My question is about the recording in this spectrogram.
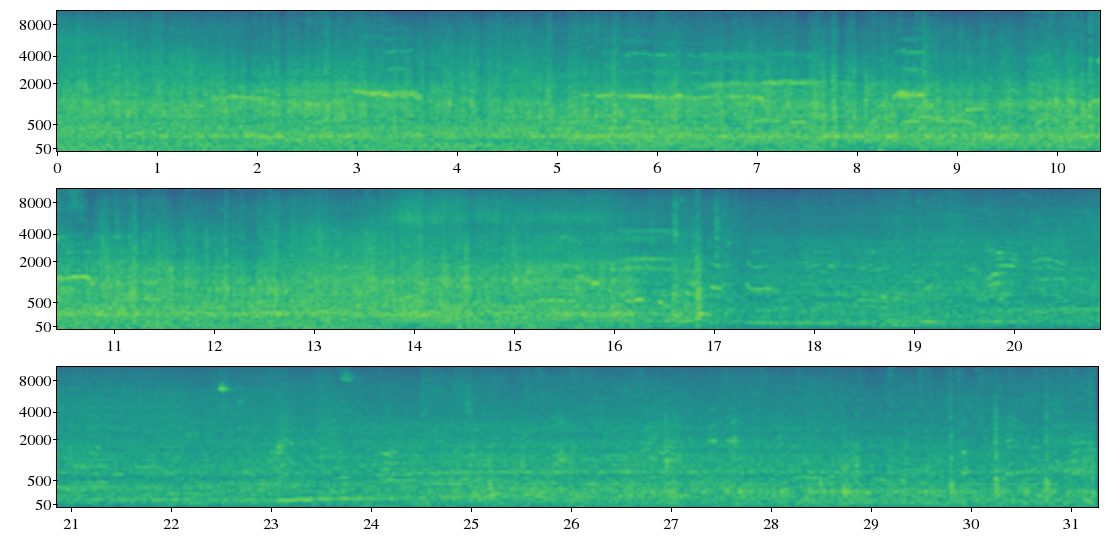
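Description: Wind rush and track roar from a Vekoma Giant Inverted Boomerang coaster train running its course, with riders screaming over it. About halfway through, the rush drops sharply as the train slows on the spike, then runs on more quietly as the train rolls back toward the station.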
